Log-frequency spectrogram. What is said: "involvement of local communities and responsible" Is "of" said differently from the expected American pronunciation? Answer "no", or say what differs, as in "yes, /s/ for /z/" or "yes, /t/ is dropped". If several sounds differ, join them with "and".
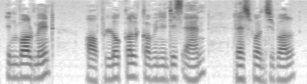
yes, /p/ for /v/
